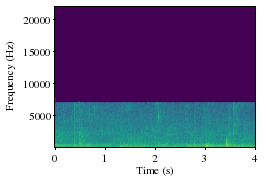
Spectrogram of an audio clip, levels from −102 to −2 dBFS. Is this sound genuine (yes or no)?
yes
